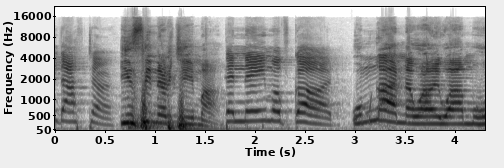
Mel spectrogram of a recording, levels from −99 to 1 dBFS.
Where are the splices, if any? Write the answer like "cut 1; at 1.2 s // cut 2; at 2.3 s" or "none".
cut 1; at 2.8 s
